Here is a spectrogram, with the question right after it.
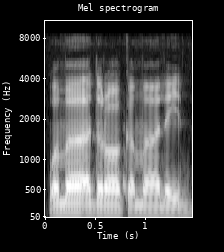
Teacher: دال پہ کلکلا کریں گے، قاف کو باریک پڑھیں گے.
